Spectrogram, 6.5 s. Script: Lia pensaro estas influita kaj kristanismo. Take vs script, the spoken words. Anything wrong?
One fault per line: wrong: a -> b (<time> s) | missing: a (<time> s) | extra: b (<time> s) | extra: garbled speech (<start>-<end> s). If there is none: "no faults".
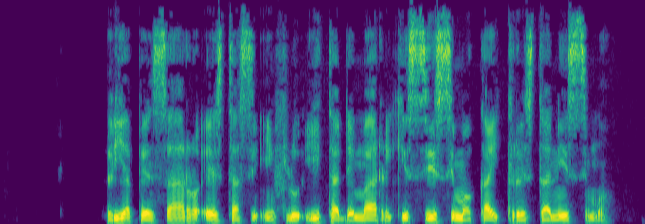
extra: de marksismo (3.5 s)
